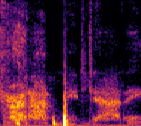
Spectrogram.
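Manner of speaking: soft, gently spoken delivery. Showing how the line is said after being asked: said softly. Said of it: "You gotta say it softly".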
